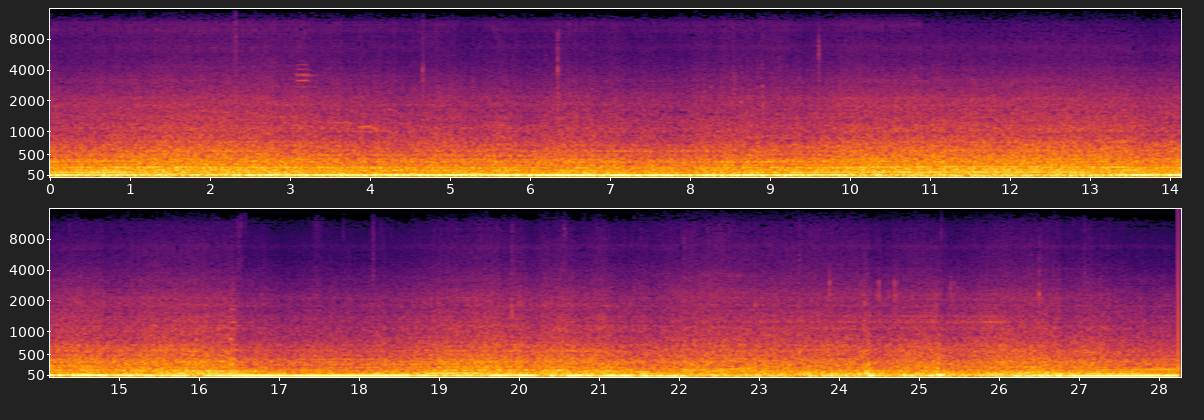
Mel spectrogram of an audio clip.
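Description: Steady low rumble of a car's engine and tyres, heard from inside the moving car as it drives slowly along a paved street.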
